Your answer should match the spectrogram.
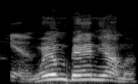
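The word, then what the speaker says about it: Wembanyama: but I gotta say look whim ban Yama whim Bama is how you say his name but uh yeah they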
